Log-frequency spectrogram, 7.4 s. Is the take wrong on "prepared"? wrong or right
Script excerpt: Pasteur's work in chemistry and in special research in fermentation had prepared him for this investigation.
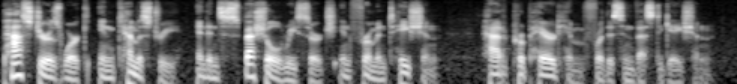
right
